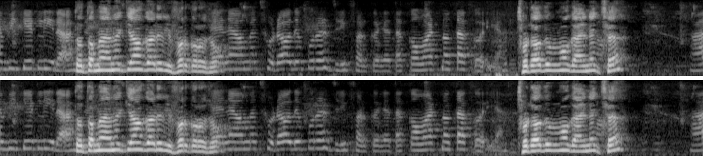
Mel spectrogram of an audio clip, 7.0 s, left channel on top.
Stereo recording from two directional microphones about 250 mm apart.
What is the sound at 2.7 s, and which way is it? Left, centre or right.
Speech, centre.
